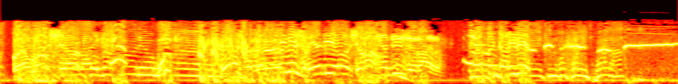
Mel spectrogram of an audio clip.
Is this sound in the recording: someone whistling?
yes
